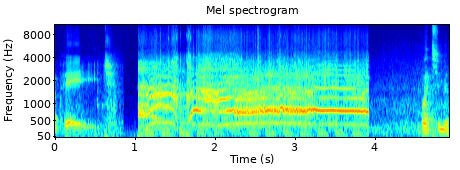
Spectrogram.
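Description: A man screams in agony.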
